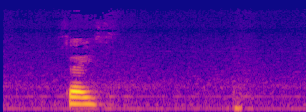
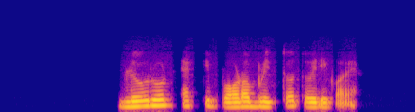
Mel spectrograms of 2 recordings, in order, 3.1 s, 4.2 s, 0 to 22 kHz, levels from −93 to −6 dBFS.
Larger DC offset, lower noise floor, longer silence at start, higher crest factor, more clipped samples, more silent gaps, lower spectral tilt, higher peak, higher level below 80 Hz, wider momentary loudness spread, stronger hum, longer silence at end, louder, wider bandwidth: neither; second, -54 dBFS vs under -90 dBFS; second, 0.7 s vs 1.2 s; about the same, 22 dB vs 18 dB; neither; neither; second, -7.5 dB/octave vs -13 dB/octave; about the same, -4 dBFS vs -4 dBFS; about the same, -66 dBFS vs -62 dBFS; first, 26 LU vs 12 LU; neither; about the same, 0.65 s vs 0.6 s; about the same, -19 LUFS vs -21 LUFS; first, 10 kHz vs 4.1 kHz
